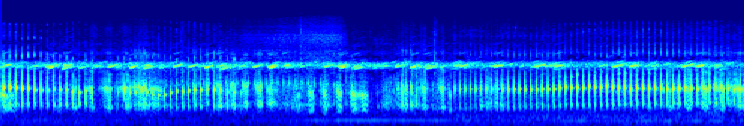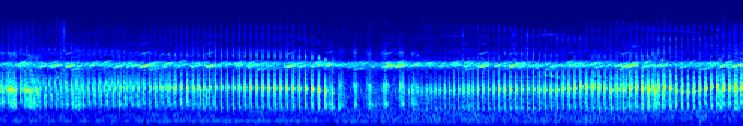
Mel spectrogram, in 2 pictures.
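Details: Close-up chorus of about ten male Northern Leopard Frogs calling for females, holding territory near a road: continuous rough, rattling snores several seconds long with brief pauses, a faint low hum and a steady shrill background tone.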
